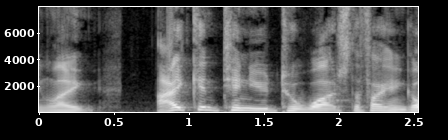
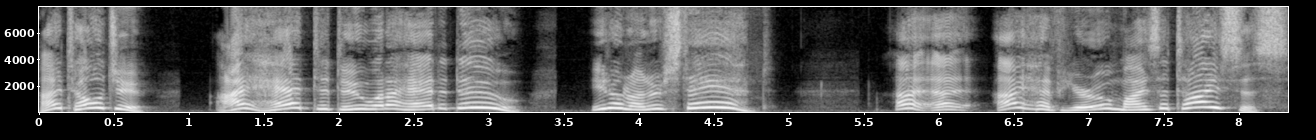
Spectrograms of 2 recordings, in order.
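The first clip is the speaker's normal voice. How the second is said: very high, slow, badly acted bluffing tone; 13 semitones higher, 4 dB louder than usual. Retelling a sitcom scene where Jerry excuses himself to a cop: imitating Jerry bluffing, poorly acting. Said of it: "he's full of shit and trying to, like, poorly act".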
